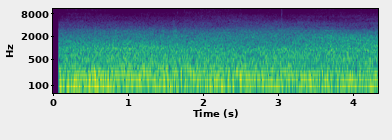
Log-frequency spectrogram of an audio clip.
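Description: Steady city traffic noise: a continuous wash of passing cars with a low engine hum beneath it.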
